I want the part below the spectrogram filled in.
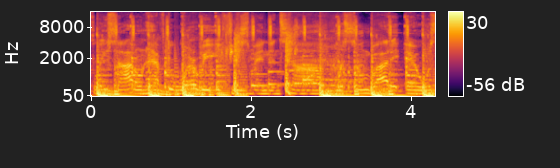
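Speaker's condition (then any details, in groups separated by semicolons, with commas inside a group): No condition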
